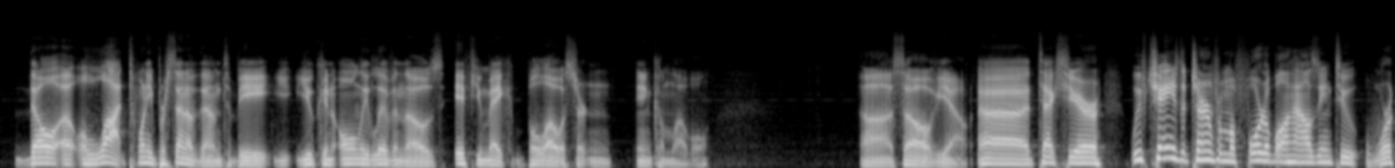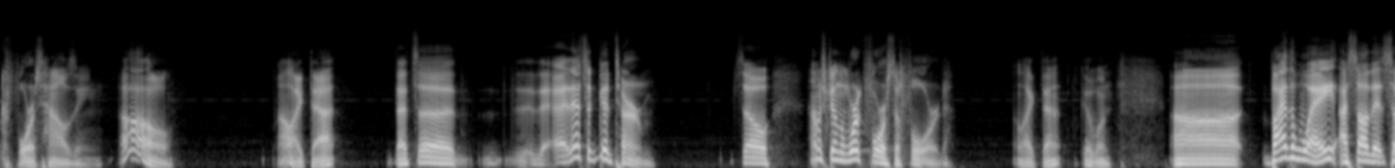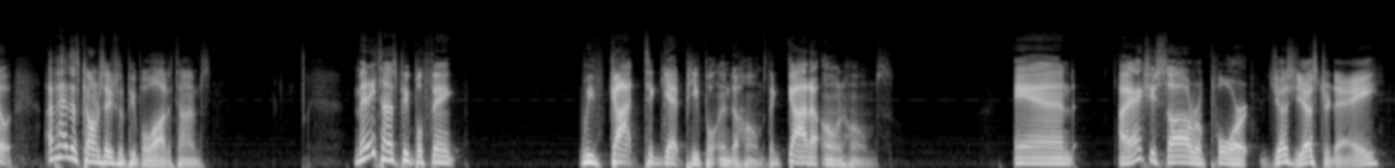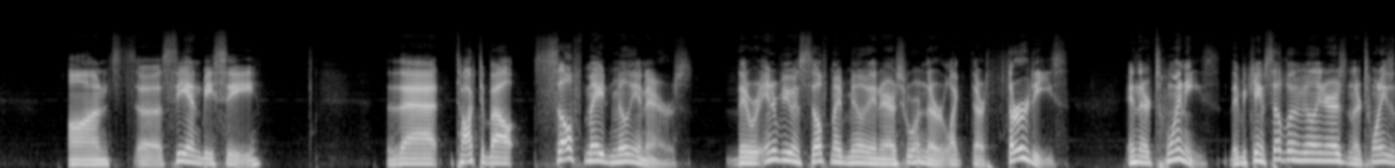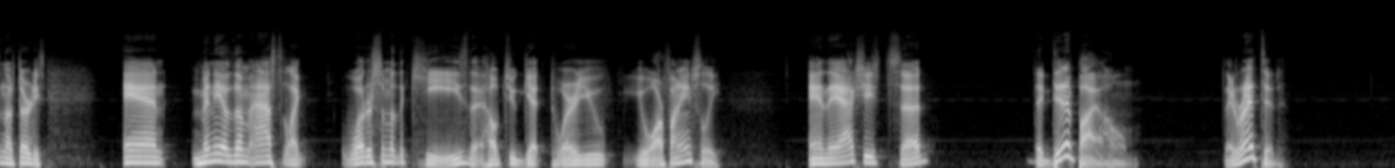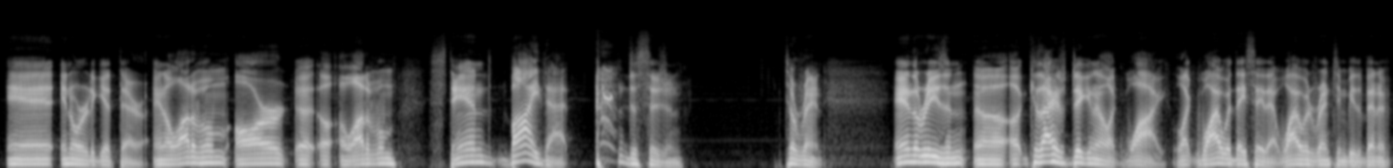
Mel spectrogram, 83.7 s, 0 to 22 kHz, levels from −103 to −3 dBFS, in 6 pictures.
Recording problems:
muffled; very; fading above 3 kHz

